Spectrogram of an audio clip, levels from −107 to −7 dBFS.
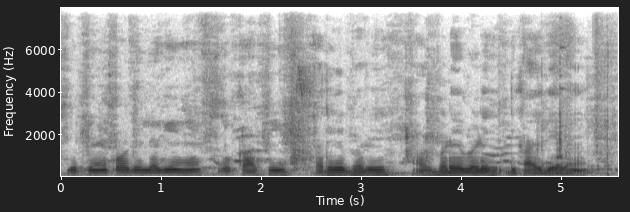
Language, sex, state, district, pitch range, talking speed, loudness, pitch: Bhojpuri, male, Uttar Pradesh, Gorakhpur, 100-110 Hz, 160 wpm, -30 LUFS, 105 Hz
